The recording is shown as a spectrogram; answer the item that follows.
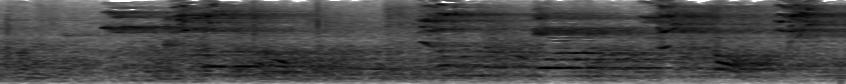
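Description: Badminton play in a large indoor sports hall: three sharp, high squeaks and hits from the court over steady background chatter, with reverberation from the hall.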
